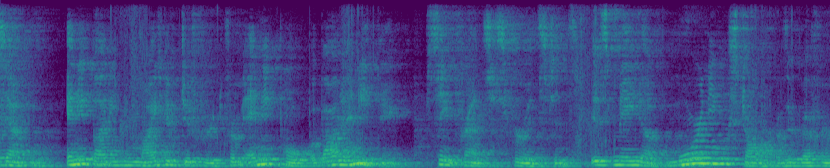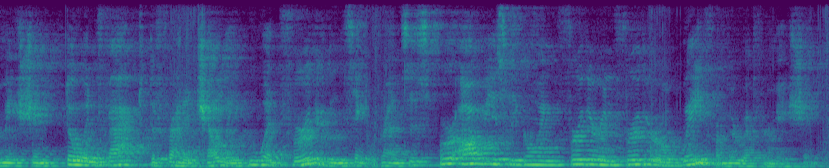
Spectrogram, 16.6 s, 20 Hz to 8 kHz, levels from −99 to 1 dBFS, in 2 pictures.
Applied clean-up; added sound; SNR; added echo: neural separator model SepFormer DNS4.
